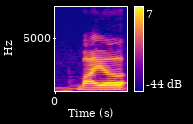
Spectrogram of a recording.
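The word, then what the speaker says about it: Maia: And it is spelled M A I A. Maya Legacy.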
